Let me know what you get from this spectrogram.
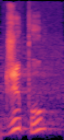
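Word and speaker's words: Zhipu: Я сегодня уже эту компанию рекламировала, она читается как Джипу.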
